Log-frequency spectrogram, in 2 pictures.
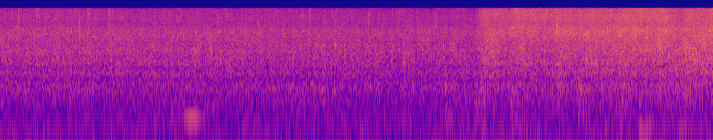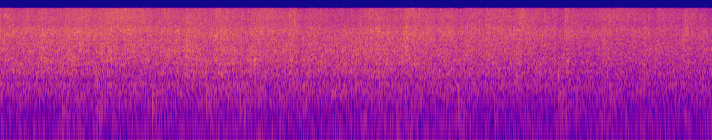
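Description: Prawns frying in oil and sauce in a pan over a high flame: a steady sizzle that grows louder and brighter about six seconds in.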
